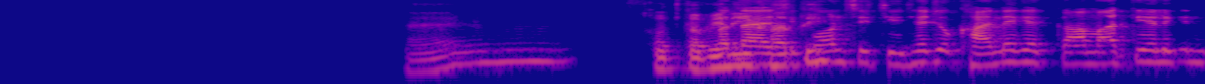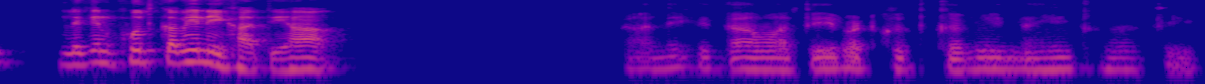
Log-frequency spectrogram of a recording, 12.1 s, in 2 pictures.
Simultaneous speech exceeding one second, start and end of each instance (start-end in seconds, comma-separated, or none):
none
